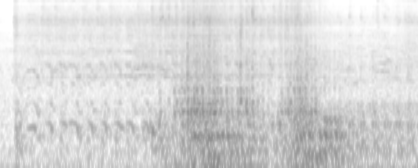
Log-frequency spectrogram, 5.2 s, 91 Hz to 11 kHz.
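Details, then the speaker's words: Maxus V90 diesel van that broke down smoking with oil everywhere, compression known good, oil cooler suspected: cranks briefly, catches quickly and settles into an even clatter as revs rise and fall, a healthy start. "starts up well it's not too it's not too bad just have a little look see what's going on"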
